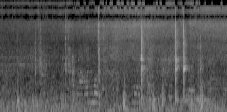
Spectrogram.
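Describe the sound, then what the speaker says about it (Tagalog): Liver sautéing in a pan gives a steady low sizzle, with intermittent clinks and scrapes of a utensil against the pan and faint background chatter at a party. "Ginigisa muna yung atay na yan."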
